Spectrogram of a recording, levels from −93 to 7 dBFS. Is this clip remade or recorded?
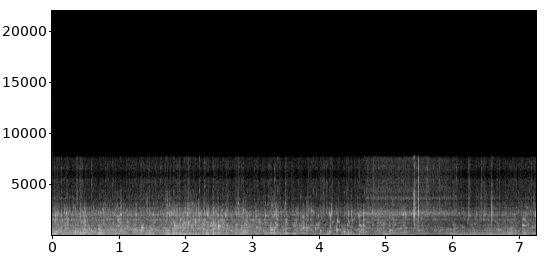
recorded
